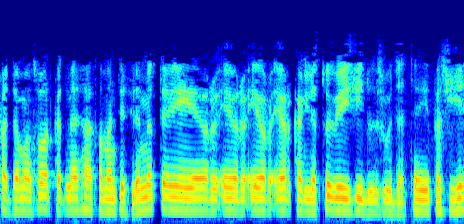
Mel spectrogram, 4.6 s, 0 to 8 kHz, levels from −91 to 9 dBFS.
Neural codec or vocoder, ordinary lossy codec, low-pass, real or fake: codec, 16 kHz, 1 kbps, X-Codec, HuBERT features, trained on LibriSpeech; MP3, 24 kbps; 7.2 kHz; fake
